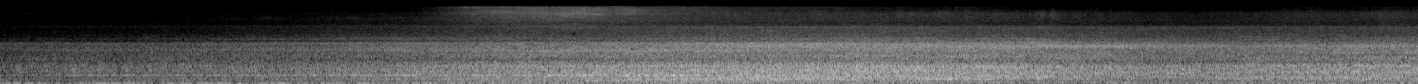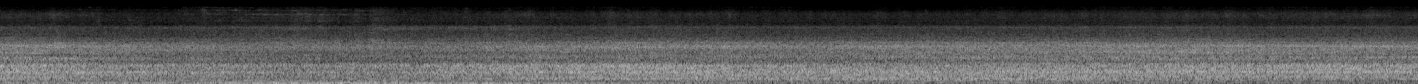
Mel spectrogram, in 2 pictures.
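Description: Freight train hauled by a Bombardier Traxx class 185 electric locomotive passing close by. The sound grows over the first several seconds as the train comes alongside, with a brief high hiss about five seconds in. It then settles into the steady rolling of container and tank wagons on the rails.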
